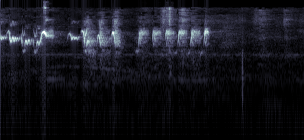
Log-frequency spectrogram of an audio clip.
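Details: White-vented myna in lively, odd-sounding song: a quick string of high chirping notes in three short bursts, each tightly repeated, ending with a single sharp click.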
